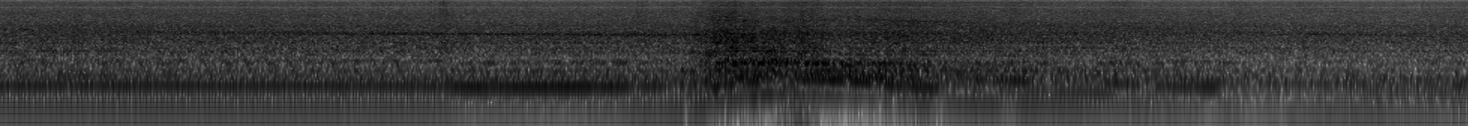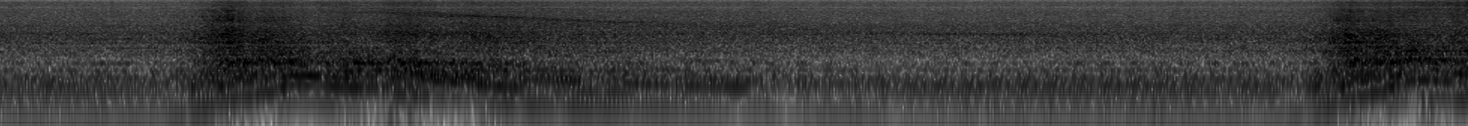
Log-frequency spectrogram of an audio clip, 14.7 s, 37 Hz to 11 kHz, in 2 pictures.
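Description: McLaren MP4-12C Spider's 3.8-litre twin-turbo V8 idling through its sport exhaust, revved three times about five seconds apart. Each rev climbs sharply and drops back to idle within about a second.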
